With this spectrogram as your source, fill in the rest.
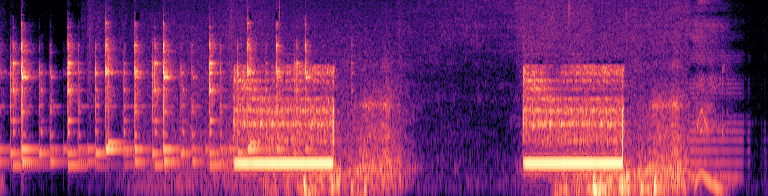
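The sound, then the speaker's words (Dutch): Telephone ringing on an outgoing call: a quick string of keypad beeps, then two long, steady ring tones with a quiet gap between them. “Ik ga hem bellen.”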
